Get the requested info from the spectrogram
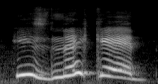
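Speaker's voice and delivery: high, loud exclamation; scandalized high-pitched yelp; shocked outcry. Real, not acted. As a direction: cry out in shock. Shocked at naked character.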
